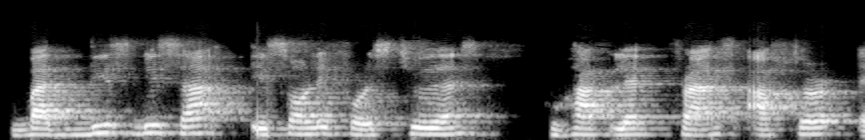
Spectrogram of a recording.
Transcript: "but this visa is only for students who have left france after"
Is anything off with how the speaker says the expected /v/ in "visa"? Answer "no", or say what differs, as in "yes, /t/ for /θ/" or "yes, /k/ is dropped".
yes, /b/ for /v/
